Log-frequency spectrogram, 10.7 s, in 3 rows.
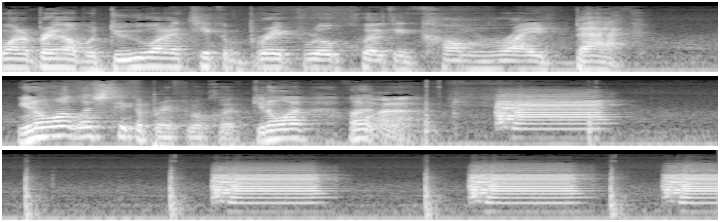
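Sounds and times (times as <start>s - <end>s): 
speech: 0.0s - 6.2s
air horns: 5.9s - 6.8s, 8.2s - 8.9s, 9.5s - 10.7s.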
